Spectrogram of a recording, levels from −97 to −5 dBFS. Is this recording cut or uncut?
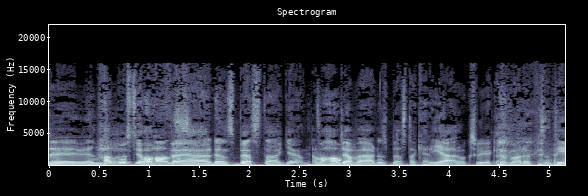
cut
